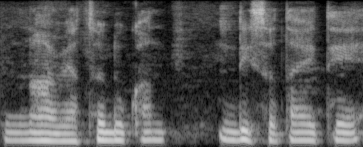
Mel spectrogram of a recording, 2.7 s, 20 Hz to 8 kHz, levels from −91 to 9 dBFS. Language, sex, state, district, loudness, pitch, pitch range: Marathi, male, Maharashtra, Dhule, -15 LUFS, 165 Hz, 160-170 Hz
